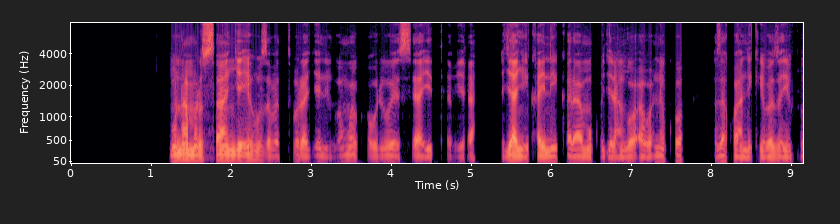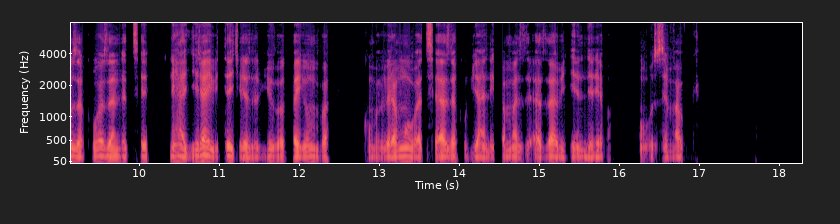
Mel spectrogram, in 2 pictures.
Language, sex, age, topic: Kinyarwanda, male, 25-35, education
